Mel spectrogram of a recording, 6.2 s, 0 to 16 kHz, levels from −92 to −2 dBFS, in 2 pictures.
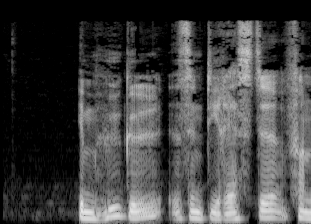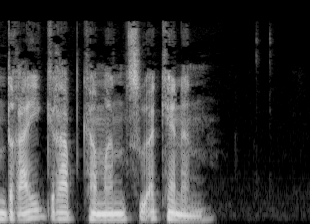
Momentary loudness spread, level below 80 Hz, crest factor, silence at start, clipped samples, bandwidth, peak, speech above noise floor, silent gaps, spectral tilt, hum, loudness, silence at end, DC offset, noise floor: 5 LU; -40 dBFS; 20 dB; 0.8 s; under 0.1%; 11.5 kHz; 0 dBFS; 48 dB; none; -4 dB/octave; none; -19 LUFS; 1 s; under 0.1%; -67 dBFS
